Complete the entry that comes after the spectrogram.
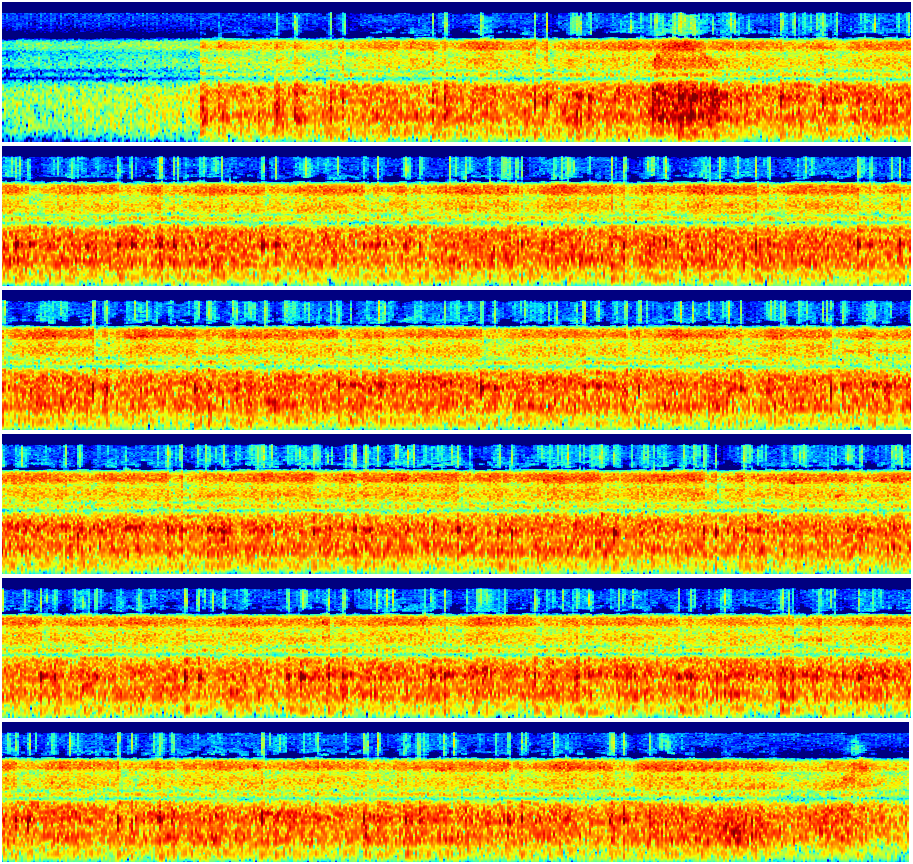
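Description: Train passing close by at speed: a steady rush of wheel-on-rail noise, with a brief louder surge about three and a half seconds in.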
